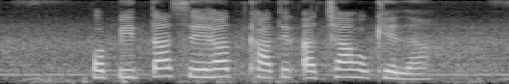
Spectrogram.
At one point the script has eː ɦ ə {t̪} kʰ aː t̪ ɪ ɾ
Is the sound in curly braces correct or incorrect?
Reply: correct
